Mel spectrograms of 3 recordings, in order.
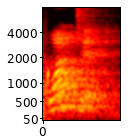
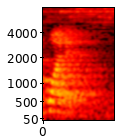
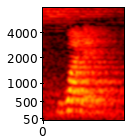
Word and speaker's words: wanted: Âm d ở kết thúc từ đó sẽ là âm d stop, tức là không wanted, not really wanted, wanted, wanted.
